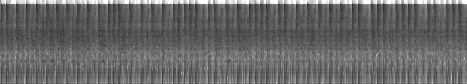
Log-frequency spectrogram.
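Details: Newly finished Kerzel hit-and-miss model engine, water-cooled with spark ignition, just started and still running in with a stiff governor and tight, noisy gears. Crisp, evenly spaced firing beats, several a second, slowly quickening as it frees up. Normal break-in running.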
